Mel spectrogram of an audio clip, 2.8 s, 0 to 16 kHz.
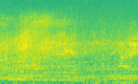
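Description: Touring cars, including a Ford Falcon GTHO, racing at Warwick Farm in 1972, a steady engine drone with a distant wavering whine heard under continuous race commentary.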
